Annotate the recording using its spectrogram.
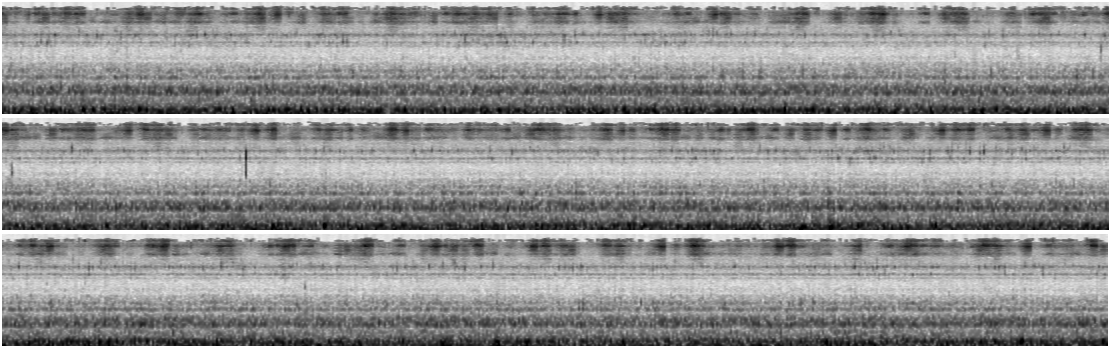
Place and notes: Povilai, Lithuania, small dam underwater
Hydrophones at small dam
